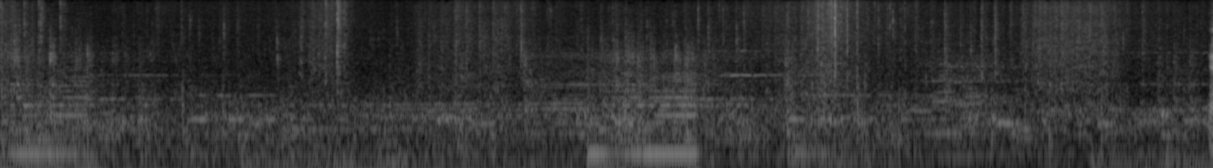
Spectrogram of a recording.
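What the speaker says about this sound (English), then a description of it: "No human could live with all these fucking pigeons." Pigeons coo continuously in a dense flock inside a Detroit: Become Human apartment, deep throaty calls overlapping at close range with brief bursts of wing fluttering.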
